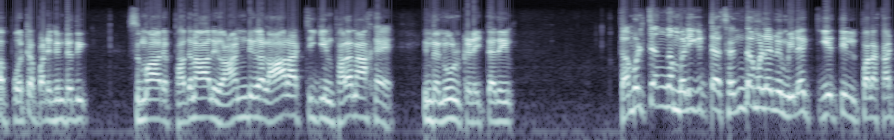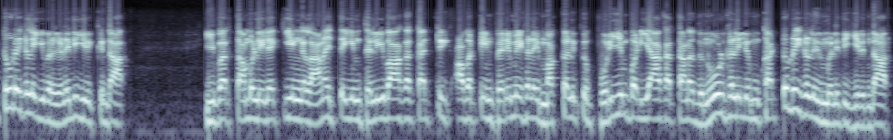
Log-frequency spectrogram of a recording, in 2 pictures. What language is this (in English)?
Thai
